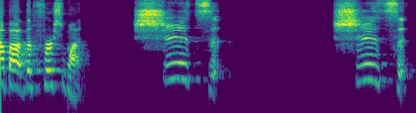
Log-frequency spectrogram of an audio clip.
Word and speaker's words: 狮子: So again, 狮子, that is, that's the first tone. 包子, that's the fourth tone.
